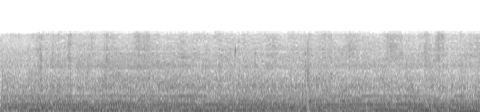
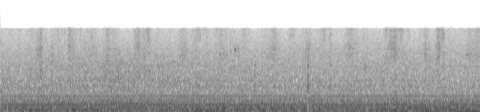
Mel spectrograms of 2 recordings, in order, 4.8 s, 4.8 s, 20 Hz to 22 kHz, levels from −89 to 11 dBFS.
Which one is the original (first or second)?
second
